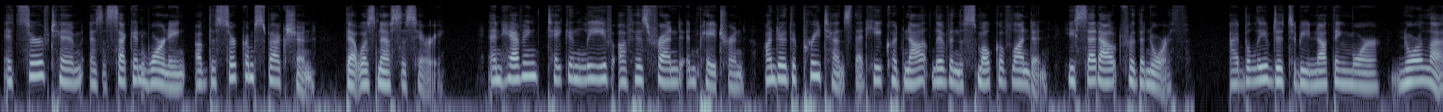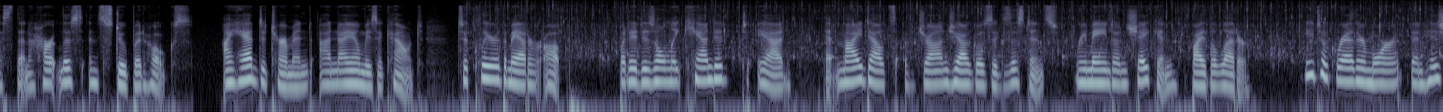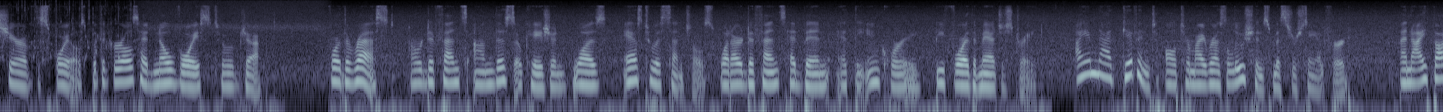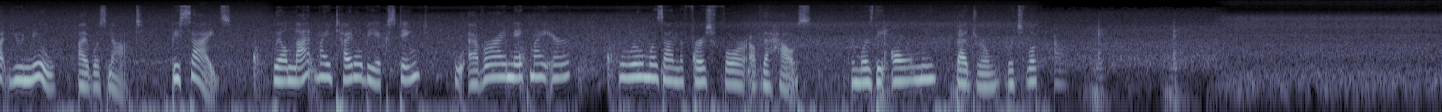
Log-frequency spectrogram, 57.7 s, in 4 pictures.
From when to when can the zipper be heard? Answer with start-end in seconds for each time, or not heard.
not heard.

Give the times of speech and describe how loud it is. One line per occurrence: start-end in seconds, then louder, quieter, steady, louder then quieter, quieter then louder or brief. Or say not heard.
0.0-54.0 steady.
